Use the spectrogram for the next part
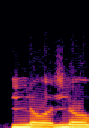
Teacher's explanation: तो उच्चारण स्थान ल बोल के देखिए, तो ल का उच्चारण स्थान तालव्य से है।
